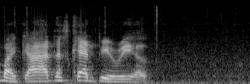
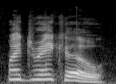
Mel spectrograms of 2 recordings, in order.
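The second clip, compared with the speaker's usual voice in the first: high, loud, hammed-up lament; moaning; 11 semitones higher, 6 dB louder than usual. A narrator's reading. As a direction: wail for a lost love. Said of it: "he moaned".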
